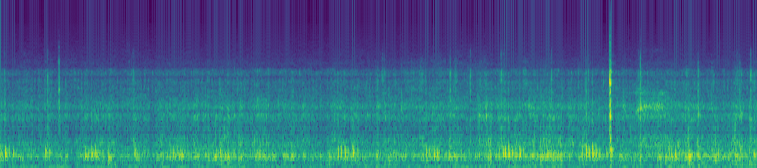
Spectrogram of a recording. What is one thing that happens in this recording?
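Bicycle tyres crunch slowly over packed snow.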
